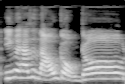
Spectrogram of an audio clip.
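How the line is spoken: Very loud. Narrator (Chinese): 然后年思雨就很大声的说

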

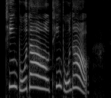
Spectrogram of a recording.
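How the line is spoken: Crowd of animals shouting. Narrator (Chinese): 广场上的动物们都在大喊着

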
